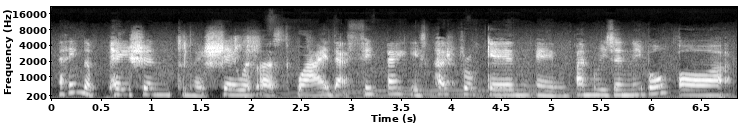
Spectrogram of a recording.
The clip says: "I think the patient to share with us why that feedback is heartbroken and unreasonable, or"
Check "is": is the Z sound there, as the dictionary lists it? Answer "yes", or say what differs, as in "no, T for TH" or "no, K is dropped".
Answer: no, S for Z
